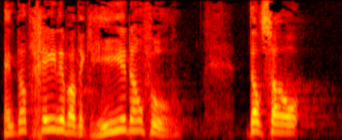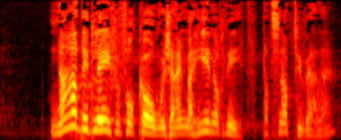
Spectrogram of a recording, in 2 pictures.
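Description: Male preacher, sermon delivery, higher voice with a husky edge, swells from hushed to fervent. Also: big pitch swings, takes it slowly. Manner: swells from quiet to loud, fervent emphasis. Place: church. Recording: long church reverb.

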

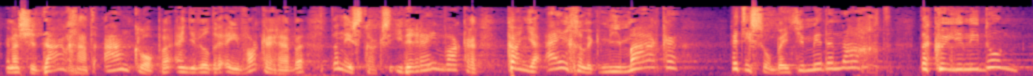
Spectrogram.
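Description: Animated man preaching in a hall. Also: sits high, normal speed. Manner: animated storytelling, addresses the congregation. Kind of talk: sermon.

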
